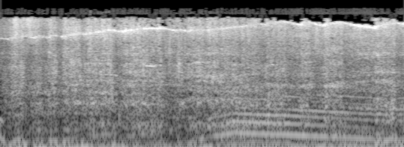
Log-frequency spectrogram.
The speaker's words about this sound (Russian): Двигатель работает очень круто.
